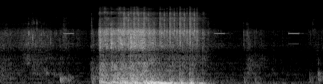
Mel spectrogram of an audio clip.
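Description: A rifle fires a rapid burst.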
